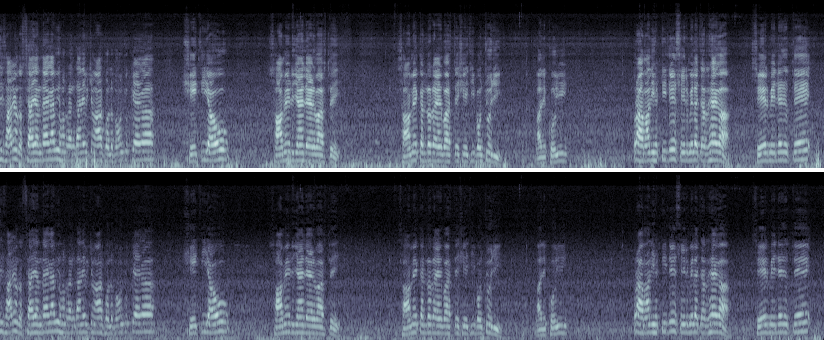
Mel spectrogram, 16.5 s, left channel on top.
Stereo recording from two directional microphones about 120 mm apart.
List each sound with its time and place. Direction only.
0.1 s speech: 25° left (ahead or behind)
5.5 s speech: 25° left (ahead or behind)
8.0 s speech: 25° left (ahead or behind)
12.6 s speech: 25° left (ahead or behind)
